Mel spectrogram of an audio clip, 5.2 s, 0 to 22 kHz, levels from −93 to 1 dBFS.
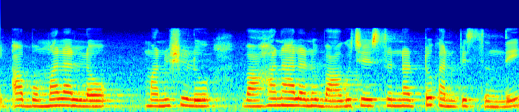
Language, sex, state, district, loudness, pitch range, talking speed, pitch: Telugu, female, Telangana, Komaram Bheem, -14 LUFS, 210-230 Hz, 80 wpm, 220 Hz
